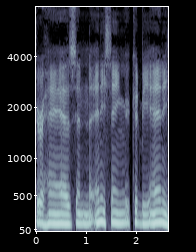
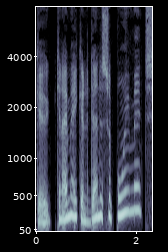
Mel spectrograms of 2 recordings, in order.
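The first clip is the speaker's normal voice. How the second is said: put-on voice, much higher than normal; 8 semitones higher than usual. Speaker demonstrates the voice they use when phoning someone; high phone voice. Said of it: "That's my high voice".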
